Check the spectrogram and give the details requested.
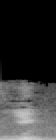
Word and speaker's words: Yen: Okay, I just realized that Yen's name, right, is pronounced as Yin.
